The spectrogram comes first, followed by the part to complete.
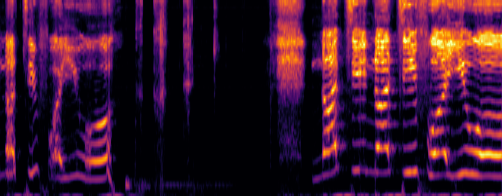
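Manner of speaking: put-on Nigerian English accent. Joking about being illegal and getting no job: Nigerian accent. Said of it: "I have to go into the Nigerian accent for you".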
